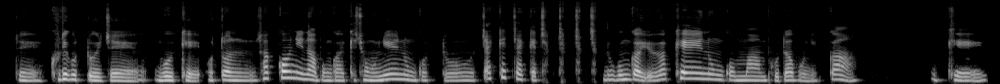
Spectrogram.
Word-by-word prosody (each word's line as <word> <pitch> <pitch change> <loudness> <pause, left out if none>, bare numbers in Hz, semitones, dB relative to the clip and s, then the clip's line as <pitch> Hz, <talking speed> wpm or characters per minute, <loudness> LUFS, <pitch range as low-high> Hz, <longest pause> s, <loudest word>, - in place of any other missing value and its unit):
네. 180 -2 -2
그리고 230 0 +3
또 195 -2 +3
이제 170 -2 +1
뭐 190 -1 +4
이렇게 175 -4 -1
어떤 185 -1 +1
사건이나 275 -2 +4
뭔가 180 -1 -2
이렇게 180 +2 -6
정리해 205 +4 +2
놓은 220 -5 0
것도 185 -1 -6
짧게 315 +7 -3
짧게 230 -8 -2
착착착착 - - -12
누군가 215 -1 +2
요약해 260 +7 +2
놓은 240 -3 0
것만 190 -1 0
보다 185 +1 -1
보니까 180 +3 -3 0.7
이렇게 190 -5 -3
195 Hz, 330 characters per minute, -23 LUFS, 180-225 Hz, 0.7 s, 뭐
